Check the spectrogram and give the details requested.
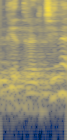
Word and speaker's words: Pietrelcina: del Padre Pío de pietr El China eso se escribe pietrelcina con c si no conoces la historia del Padre Pío de pietrelcina se escribe y se pronuncia pietr el China si no conoces esa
